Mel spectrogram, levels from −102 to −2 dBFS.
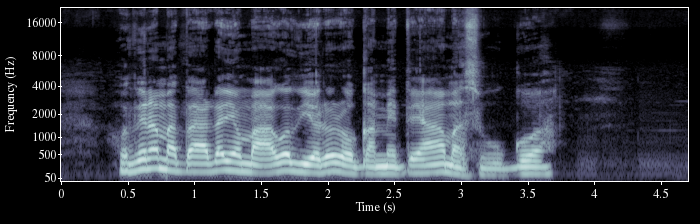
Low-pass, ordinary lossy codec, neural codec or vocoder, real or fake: none; none; none; real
